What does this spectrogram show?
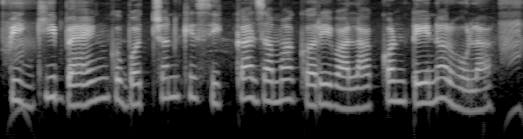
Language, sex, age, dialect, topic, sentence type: Bhojpuri, female, 18-24, Western, banking, statement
